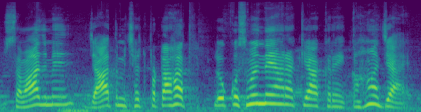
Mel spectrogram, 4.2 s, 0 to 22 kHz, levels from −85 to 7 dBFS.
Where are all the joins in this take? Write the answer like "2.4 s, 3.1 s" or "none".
2.0 s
